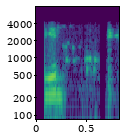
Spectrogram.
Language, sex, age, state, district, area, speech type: Hindi, female, 60+, Rajasthan, Jaipur, urban, conversation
